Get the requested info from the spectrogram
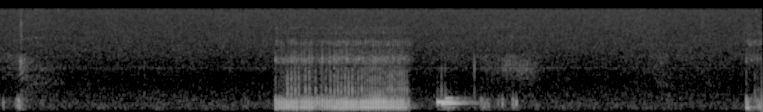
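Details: A French Bulldog snoring: a single rough, harmonic rumbling snore lasting just over a second, then near silence with faint soft snuffles and breaths.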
